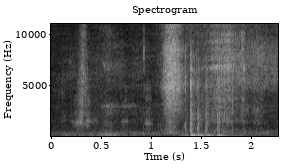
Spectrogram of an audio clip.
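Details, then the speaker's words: Adult gamer recording commentary gives a short sharp hissing sneeze followed by low thumps from a creaking chair as he spins, over faint background sound: sneeze. "Sorry, guys. I'm creaking in my chair as I spin and sneeze."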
